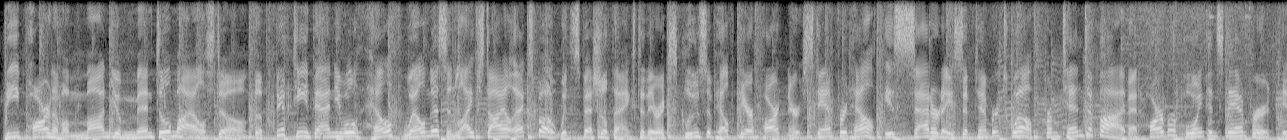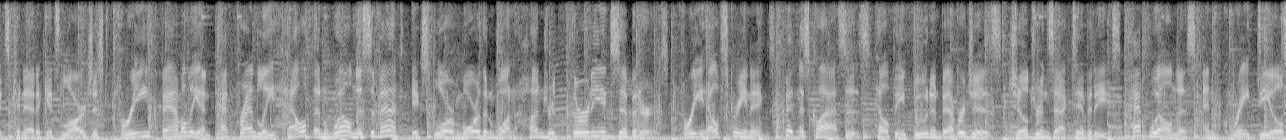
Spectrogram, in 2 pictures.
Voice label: commercial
